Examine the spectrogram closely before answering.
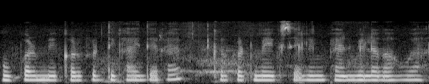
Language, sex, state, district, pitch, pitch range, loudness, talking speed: Hindi, female, Bihar, Vaishali, 200 Hz, 200-205 Hz, -15 LUFS, 225 wpm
